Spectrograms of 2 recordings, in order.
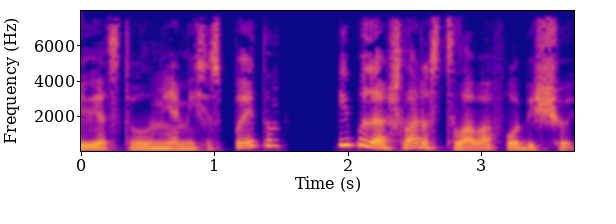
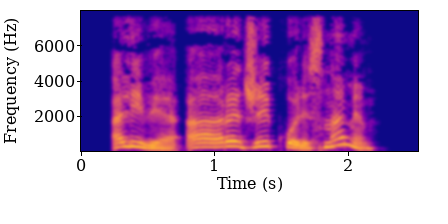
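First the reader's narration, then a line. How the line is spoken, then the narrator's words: Plain. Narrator (Russian): спросила Патриция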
